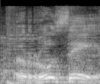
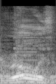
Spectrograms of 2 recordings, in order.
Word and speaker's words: rosé: Followed by triple sec, followed by some rosé, okay? You see that little accent on the E? You gotta pronounce that. Rosé. You can't call it rose wine.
